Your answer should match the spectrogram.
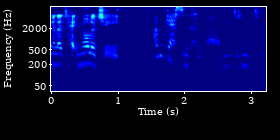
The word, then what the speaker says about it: Coperni: So like my natural starting point is, I think this is how you say it, Coperni. Yes, Coperni.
